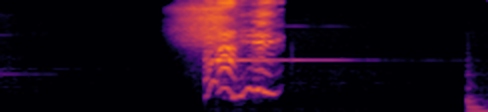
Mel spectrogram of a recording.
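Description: Short cartoon vocal sound effect from an animated logo sting: a breathy, voice-like sound with a wavering pitch, about half a second long, starting about a second in, with a faint thin tone lingering after it.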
